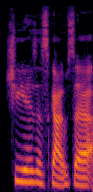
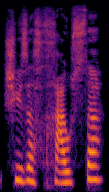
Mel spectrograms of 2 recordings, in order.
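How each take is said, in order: First: Said in the usual way. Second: Light put-on Scouse twang; a hint of mock Scouse; Scouse accent. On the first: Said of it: "that was a really bad Scouse accent". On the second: Shown as a demonstration. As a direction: say Scouser with a touch of Liverpool accent.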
